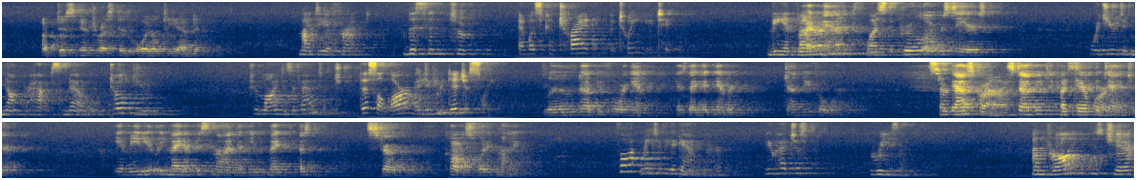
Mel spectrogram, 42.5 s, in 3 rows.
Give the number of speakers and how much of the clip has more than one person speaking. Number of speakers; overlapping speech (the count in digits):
6, about 10%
